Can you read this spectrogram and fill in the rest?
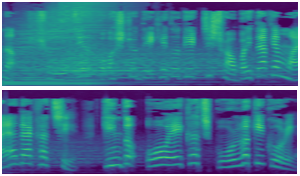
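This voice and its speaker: A woman voicing a scheming, suspicious village aunt in a cartoon, needling and accusatory. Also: sits high. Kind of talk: cartoon dubbing. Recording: music bed behind voice.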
